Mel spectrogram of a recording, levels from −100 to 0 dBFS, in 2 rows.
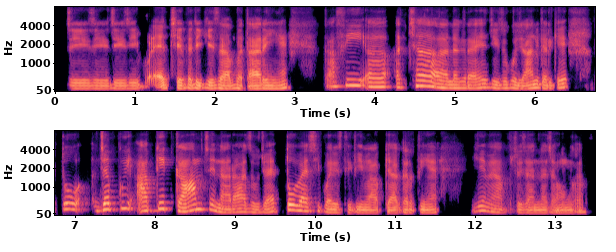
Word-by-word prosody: जी, 100 -1 -1
जी, 100 -1 -2
जी, 95 -1 -1
जी, 100 0 -2
बड़े - - +2
अच्छे - - +2
तरीके 105 0 +2
से 110 - +2
आप 95 0 +3
बता 100 -4 +3
रही 100 0 +2
हैं। 110 +4 +1 0.5
काफ़ी 175 +5 -2 0.2
अ, 160 - 0 0.3
अच्छा 140 +7 +1 0.3
अ, - - +2
लग 115 0 0
रहा 110 - +1
है 130 +4 0
चीज़ों 115 -2 -2
को 120 - 0
जान 105 +5 +1
कर 105 -3 -1
के। 135 +2 +3 0.4
तो 210 -1 -1
जब 210 +7 +3
कोई 245 -1 -1 0.2
आपके 165 +8 +2
काम 155 +8 +5
से 200 -3 -2
नाराज़ 115 -2 -1
हो 100 - -3
जाए, 110 +1 -1 0.2
तो 190 -1 +7
वैसी 155 -1 0
परिस्थिति 100 -2 -2
में 95 - -1
आप 90 - -4
क्या 90 0 0
करती 100 0 -2
हैं? 100 +1 -2 0.4
ये 160 +4 -2
मैं 140 -5 -4
आपसे 105 -1 -6
जानना 95 -1 -3
चाहूँगा। 95 +1 -4
110 Hz, 205 wpm, -23 LUFS, 100-150 Hz, 0.5 s, तो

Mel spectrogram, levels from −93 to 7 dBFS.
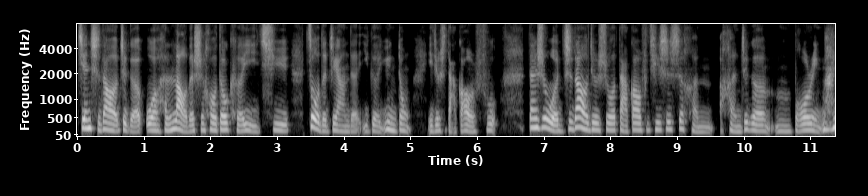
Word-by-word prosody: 坚 230 -1 +6
持 220 -5 +3
到 175 -5 +4
这 170 +4 0
个 145 -2 -2
我 170 0 +4
很 170 +3 -1
老 195 -8 +6
的 150 +2 -2
时 170 - 0
候 175 0 0
都 185 +1 +4
可 160 -4 -5
以 155 -4 -3
去 165 +2 -2 0.2
做 255 -6 +7
的 155 -4 -3
这 160 - -4
样 150 -3 -4
的 - - -6
一 - - -11
个 150 0 -5
运 180 +1 0
动， 160 -4 -3 0.2
也 145 - -6
就 160 +1 -3
是 160 +2 -8
打 - - -7
高 160 +1 -1
尔 135 - -4
夫。 170 - -8 0.4
但 240 -1 +4
是 240 +1 +3
我 170 -9 +5
知 175 +7 -1
道 250 -5 +6
就 185 0 0
是 170 - -4
说 175 -1 0
打 145 -4 -3
高 185 +4 0
尔 175 - +2
夫 175 0 -12
其 185 +2 -4
实 195 +2 -1
是 200 +2 -3
很 130 -9 -10
很 140 -5 -8
这 190 - -3
个， 160 -3 0 0.2
嗯， 145 +1 -9
boring 175 +6 +1
170 Hz, 300 characters per minute, -23 LUFS, 150-185 Hz, 0.4 s, 做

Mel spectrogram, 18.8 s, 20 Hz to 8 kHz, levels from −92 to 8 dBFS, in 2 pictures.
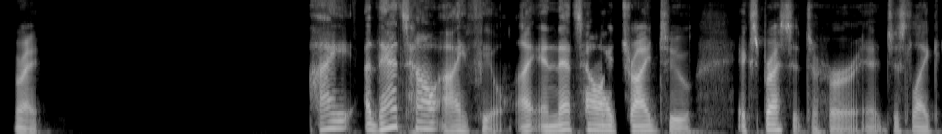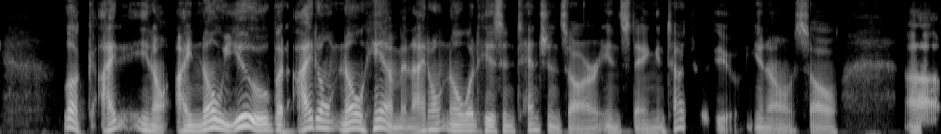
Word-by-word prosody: Right. 85 -2 0 2.7
I 165 +3 0
that's 145 +10 +3
how 150 -2 +2
I 105 +1 +1
feel, 95 - -8
I - - +3
and 105 +2 0
that's 135 +1 +4
how 125 -2 +3
I 115 -1 +3
tried 110 0 +4
to 90 -2 -2 0.5
express 130 0 +2
it - - -10
to 85 -3 -7
her, 80 -3 -4
eh, - - -8
just 100 +2 -7
like, 95 -3 -2 0.6
"Look, - - +1
I - - +3
you 130 - -4
know, 95 -4 0
I 115 +3 +2
know 150 +10 +5
you, 135 - +6
but 125 -3 0
I 185 - +4
don't 175 -4 0
know 155 +4 +3
him, 165 - 0
and 90 +1 -4
I 100 - 0
don't 140 +3 -2
know 120 -2 +1
what 120 -2 -1
his 115 0 -1
intentions 110 -2 -5
are 80 +3 -3
in 95 -3 -7
staying 85 -2 -6
in 95 - -8
touch 175 - -7
with 420 -2 -15
you, - - -7 0.2
you 95 - -6
know, 90 +2 -6
so, - - -5 0.7
uh" - - 0
115 Hz, 160 wpm, -25 LUFS, 95-140 Hz, 2.7 s, you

